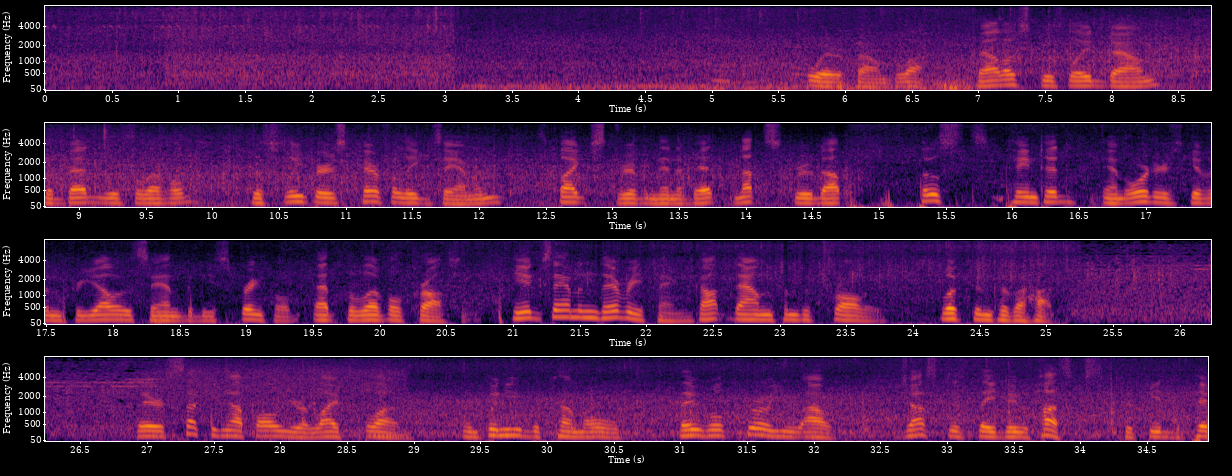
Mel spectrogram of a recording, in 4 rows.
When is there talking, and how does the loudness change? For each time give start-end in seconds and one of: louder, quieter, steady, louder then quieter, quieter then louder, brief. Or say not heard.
5.7-25.1 steady
26.9-34.9 steady.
